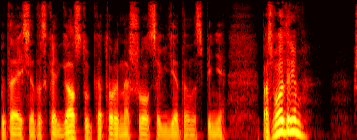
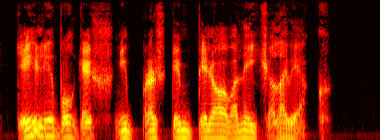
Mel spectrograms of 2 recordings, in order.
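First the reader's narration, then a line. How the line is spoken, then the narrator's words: Growled. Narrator (Russian): прорычал один из них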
